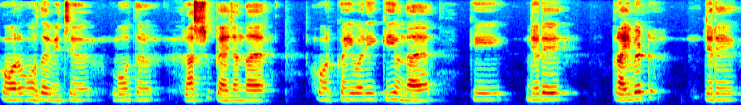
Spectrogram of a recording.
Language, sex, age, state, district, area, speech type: Punjabi, male, 60+, Punjab, Amritsar, urban, spontaneous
